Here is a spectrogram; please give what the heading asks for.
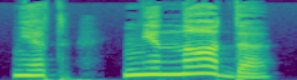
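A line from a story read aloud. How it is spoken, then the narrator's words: Frightened exclamation. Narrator (Russian): воскликнула испуганно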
